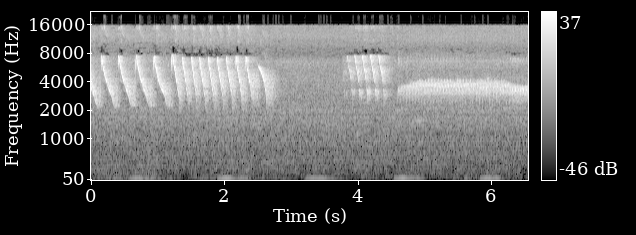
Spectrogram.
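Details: Canary long-roll song for training and triggering canaries that have stopped singing: fast repeated down-slurred notes, a brief pause, a short trill, then a steady sustained buzzy tone.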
